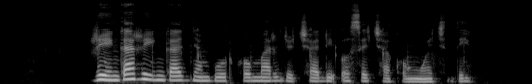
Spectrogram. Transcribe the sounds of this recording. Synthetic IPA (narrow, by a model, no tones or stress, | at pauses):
riŋɡaɾiŋɡaɲambuɾkɔmard͡ʒot͡ʃadiʔosɛt͡ʃakɔŋwɛt͡ʃd̪ɪ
